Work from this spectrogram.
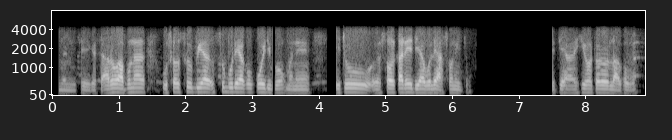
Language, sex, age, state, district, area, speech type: Assamese, male, 18-30, Assam, Udalguri, rural, conversation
